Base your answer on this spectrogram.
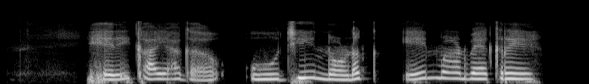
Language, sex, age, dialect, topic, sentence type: Kannada, female, 31-35, Dharwad Kannada, agriculture, question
